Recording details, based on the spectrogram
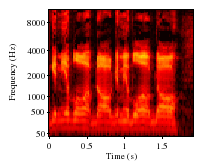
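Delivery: put-on screaming child voice. Retelling a child at a festival booth: imitating a child screaming. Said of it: "Alia's screaming".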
